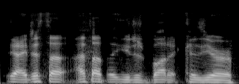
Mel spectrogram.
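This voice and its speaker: A man co-hosting a casual comedic chat, cutting in with wry, quick jokes. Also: fairly low pitch, fairly even intonation, no echo, clean studio sound. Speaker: podcast co-host.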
